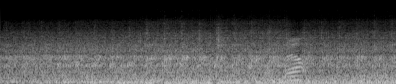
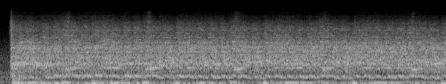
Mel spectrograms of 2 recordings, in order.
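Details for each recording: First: Ford Powerstroke diesel tow truck that wouldn't start, ether sprayed, reassembled and set off for a drive; even, steady diesel rumble at idle with no knocks or misses; seems to be running fine. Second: Ford Powerstroke diesel tow truck that wouldn't start for months, ether sprayed; catches and settles into a loud, lumpy, hunting idle that never smooths out; definitely not running smooth, cause not confirmed.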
